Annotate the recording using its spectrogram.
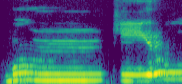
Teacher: Mung, naik. Lidah dia tak dalam sangat. Di atas untuk huruf kaf.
